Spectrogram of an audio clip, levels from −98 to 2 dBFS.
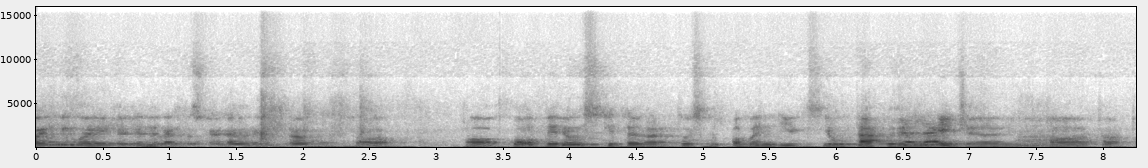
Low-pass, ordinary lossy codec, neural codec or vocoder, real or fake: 14.4 kHz; Opus, 24 kbps; codec, 44.1 kHz, 2.6 kbps, SNAC; fake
